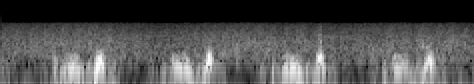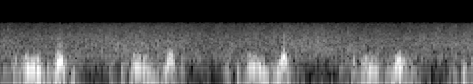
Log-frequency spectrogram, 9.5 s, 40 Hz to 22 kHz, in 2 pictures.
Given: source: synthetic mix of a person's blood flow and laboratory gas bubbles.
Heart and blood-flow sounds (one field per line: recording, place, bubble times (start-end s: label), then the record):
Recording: Doppler ultrasound of blood flow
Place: precordium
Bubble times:
4.17-4.31 s: bubbles
From the record:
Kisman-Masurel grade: 112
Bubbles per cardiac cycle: 1 to 2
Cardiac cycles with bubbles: 1 to 10%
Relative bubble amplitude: moderate (0.250 to 0.450)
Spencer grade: 1 (occasional bubble signal discernible with the cardiac motion signal, with majority of cardiac periods free of bubbles)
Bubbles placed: only in the low amplitude regions of the cardiac cycle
